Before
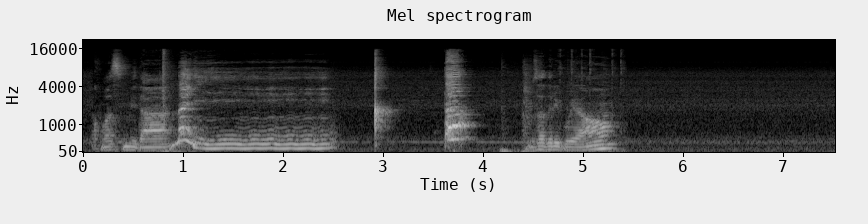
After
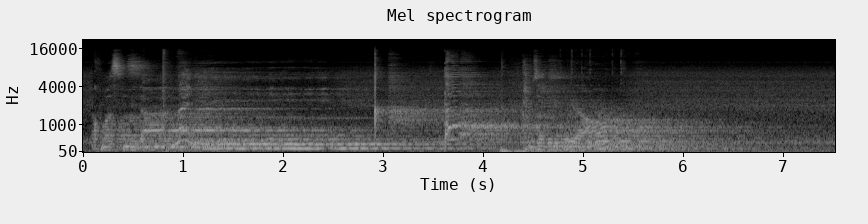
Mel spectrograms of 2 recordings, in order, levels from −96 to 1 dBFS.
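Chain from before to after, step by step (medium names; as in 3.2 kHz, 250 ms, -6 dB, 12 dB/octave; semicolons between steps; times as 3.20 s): compression 10:1, threshold -43 dBFS, peak gain reduction 23.5 dB; reverberation RT60 4.5 s, pre-delay 115 ms, DRR 0 dB; trim +5 dB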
